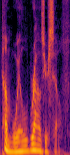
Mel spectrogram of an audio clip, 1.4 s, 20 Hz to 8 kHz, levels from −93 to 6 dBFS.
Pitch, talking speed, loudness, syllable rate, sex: 100 Hz, 170 wpm, -17 LUFS, 4.4 syllables/s, male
